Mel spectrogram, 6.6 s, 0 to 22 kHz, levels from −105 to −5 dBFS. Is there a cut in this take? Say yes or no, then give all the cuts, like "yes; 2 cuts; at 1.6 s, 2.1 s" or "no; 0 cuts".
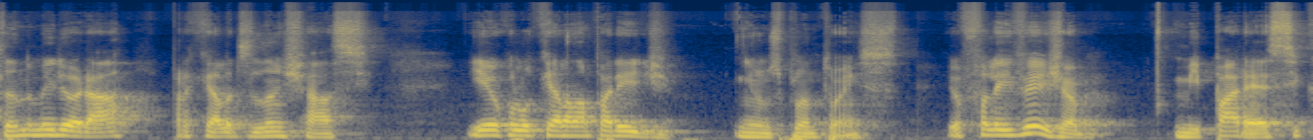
no; 0 cuts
